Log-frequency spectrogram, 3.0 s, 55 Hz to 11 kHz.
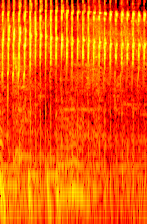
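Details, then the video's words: Lovebird singing ngekek, a continuous song of over a minute: steady machine-gun run of bright, piercing chips at about eight per second, softening slightly toward the end, faint low tones beneath. "LOVEBIRD NGEKEK 1 MENIT LEBIH"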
